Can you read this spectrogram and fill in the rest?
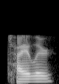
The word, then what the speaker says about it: Tyler: Again, my name is Tyler. It's T-Y-L-E-R. And I'm calling with Cardiff. It's spelled C-A-R-D-I-F-F, as in Frank.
